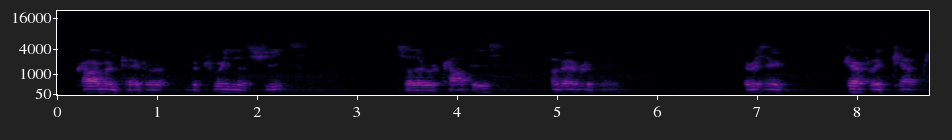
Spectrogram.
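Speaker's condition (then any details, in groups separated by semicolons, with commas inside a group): Tongue cancer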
